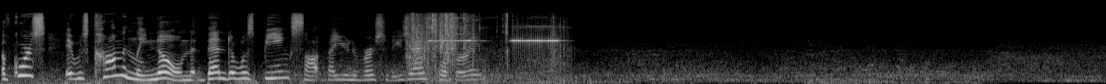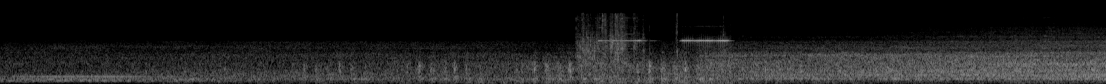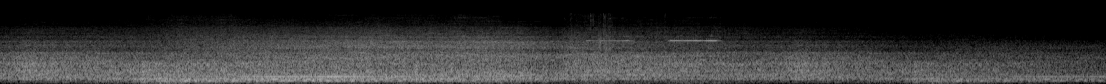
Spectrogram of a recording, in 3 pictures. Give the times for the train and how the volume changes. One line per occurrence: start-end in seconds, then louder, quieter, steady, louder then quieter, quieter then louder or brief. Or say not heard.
0.0-33.1 louder.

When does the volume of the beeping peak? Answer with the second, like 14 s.
5 s.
